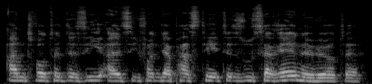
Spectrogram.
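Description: A woman narrating a fairy tale in a measured, unhurried storybook reading. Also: on the low side, flat delivery, mellow.

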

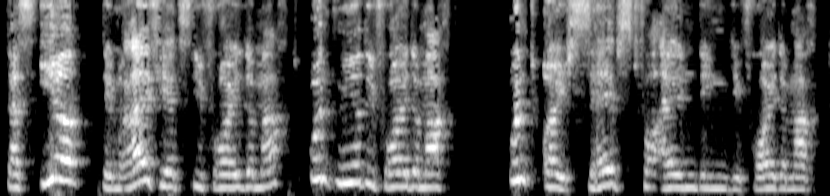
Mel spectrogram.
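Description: A man appearing as Santa Claus, reading a storybook aloud to children and talking to them directly. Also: sits high. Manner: addresses children directly, slow and gentle.

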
